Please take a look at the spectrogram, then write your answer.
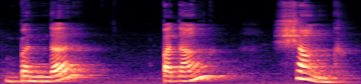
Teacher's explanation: इन शब्दों का उच्चारण करते समय आपने ध्यान दिया होगा कि ध्वनि यानी उच्चारण की ध्वनि नाक से निकल रही है और उच्चारण अधिक जोर से हो रहा है। अतः हम कह सकते हैं कि जिस वर्ण का उच्चारण करते समय हवा केवल नाक से निकलती है, उनकी शिरोरेखा के ऊपर केवल बिंदु लगाया जाता है, जिसे अनुस्वार कहते हैं।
